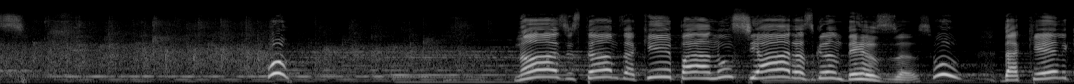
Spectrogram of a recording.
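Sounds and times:
audience applause: 0.0s - 5.7s
speech: 5.2s - 10.7s.

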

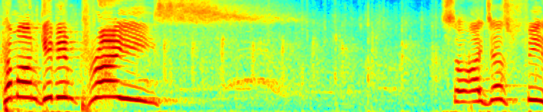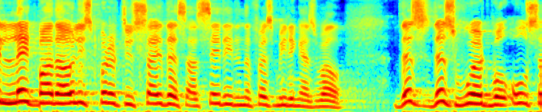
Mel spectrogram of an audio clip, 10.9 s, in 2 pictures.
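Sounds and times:
audience clapping: 0.0s - 5.2s
speech: 0.1s - 1.8s, 4.5s - 10.8s.

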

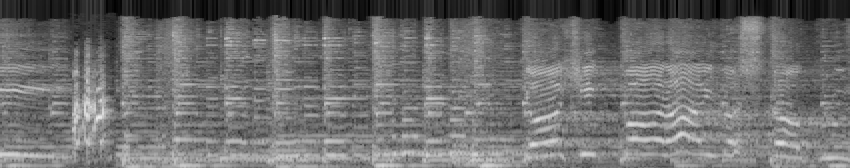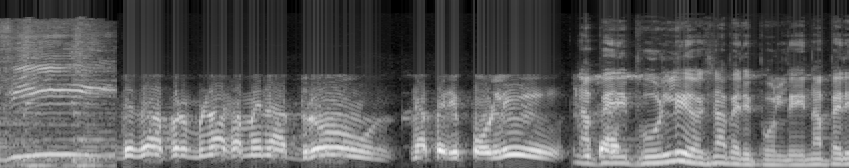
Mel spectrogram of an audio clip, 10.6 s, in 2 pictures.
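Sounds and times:
tonal music-like backdrop: 0.0s - 6.0s
bird gobbling like a turkey: 0.4s - 0.8s
speech: 4.6s - 10.6s.

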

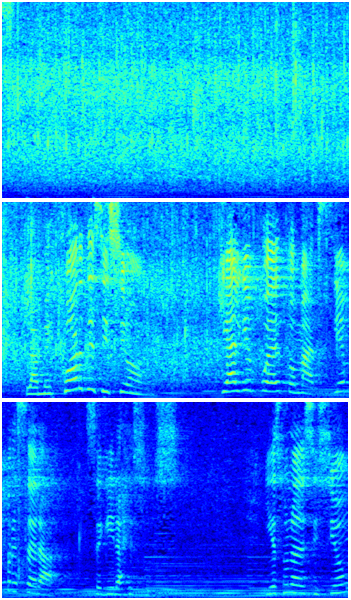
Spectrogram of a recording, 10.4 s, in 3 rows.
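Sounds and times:
audience applause: 0.0s - 6.1s
speech: 3.7s - 8.5s, 9.6s - 10.3s.

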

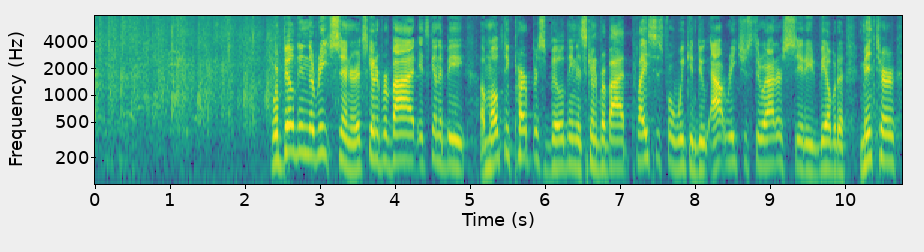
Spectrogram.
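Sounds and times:
audience applause: 0.0s - 2.8s
speech: 2.4s - 10.7s.

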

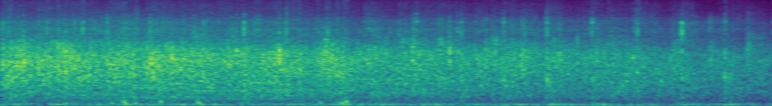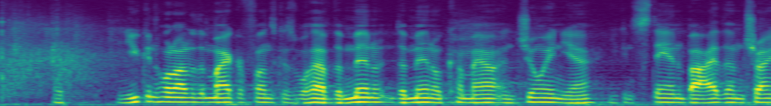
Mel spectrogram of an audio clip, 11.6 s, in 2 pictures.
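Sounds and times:
audience applause: 0.0s - 6.6s
speech: 6.2s - 11.5s.

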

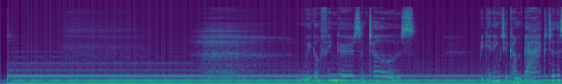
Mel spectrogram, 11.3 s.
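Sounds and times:
Tibetan singing bowl ringing: 0.0s - 11.2s
soft breathy noise: 1.0s - 5.9s
speech: 6.3s - 8.3s, 9.7s - 11.2s.

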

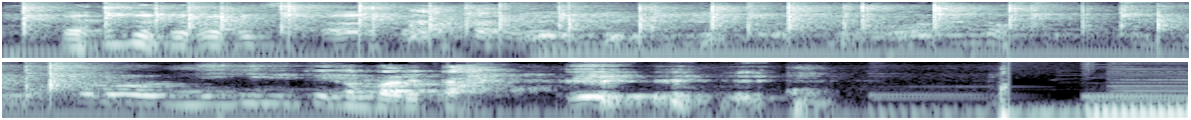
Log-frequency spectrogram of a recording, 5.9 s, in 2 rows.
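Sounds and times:
several people clapping: 0.0s - 3.5s
laughter: 0.0s - 5.1s
speech: 0.1s - 5.8s.

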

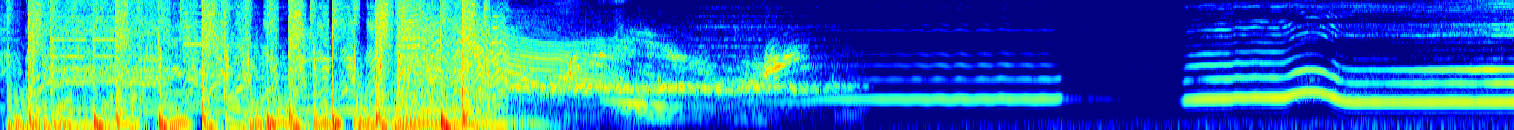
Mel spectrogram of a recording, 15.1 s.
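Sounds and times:
laughter: 0.3s - 5.6s
podcast jingle: 4.0s - 8.7s.

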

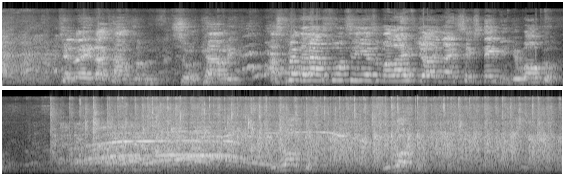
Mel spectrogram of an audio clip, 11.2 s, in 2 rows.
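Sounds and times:
laughter: 0.0s - 1.2s
speech: 0.6s - 5.6s, 9.4s - 9.9s
audience applause: 6.0s - 11.2s.

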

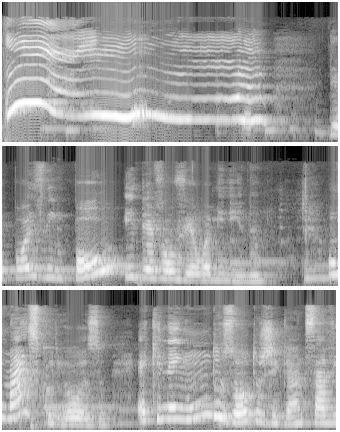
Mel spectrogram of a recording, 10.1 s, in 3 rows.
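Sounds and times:
howl of pain: 0.0s - 2.8s
speech: 3.5s - 10.0s.

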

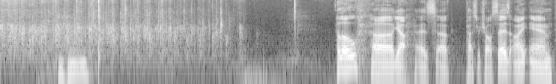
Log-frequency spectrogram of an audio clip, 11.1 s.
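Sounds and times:
round of applause: 0.0s - 5.0s
speech: 1.2s - 2.0s, 6.8s - 11.1s.

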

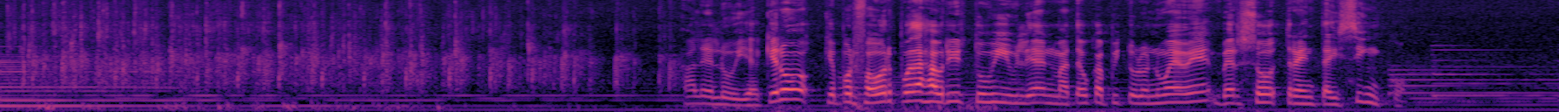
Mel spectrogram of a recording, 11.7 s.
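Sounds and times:
audience applause: 0.0s - 5.2s
speech: 5.2s - 10.6s.

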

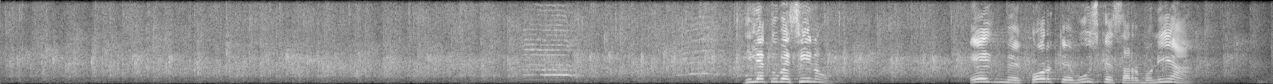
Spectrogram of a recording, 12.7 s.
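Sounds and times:
audience applause: 0.0s - 12.7s
speech: 7.4s - 8.4s, 9.7s - 12.0s.

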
